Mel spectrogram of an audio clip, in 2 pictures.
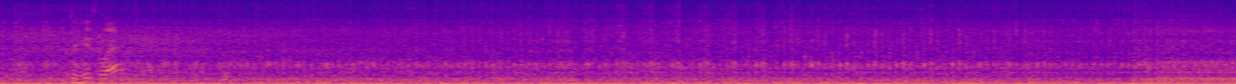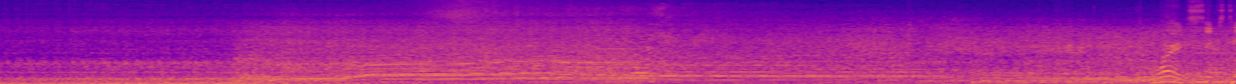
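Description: Drag racing cars at a Woodburn, Oregon event hold a steady, loud engine drone at the line, then one launches with a rising, revving roar down the track; a public-address voice talks over the noise.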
